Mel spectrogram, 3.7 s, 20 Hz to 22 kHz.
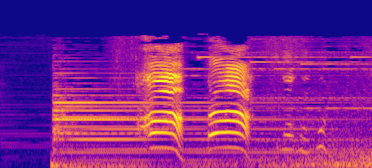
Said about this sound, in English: The chimes. Did he say 1 o'clock?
